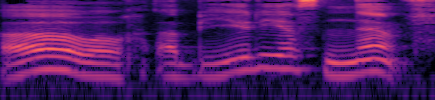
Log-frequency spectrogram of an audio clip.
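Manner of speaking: slow, croaking, sarcastic, mocking witch voice. Narrator reading the line of a woman gathering poisonous herbs, croaking sarcastically. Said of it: "she croaked sarcastically".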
